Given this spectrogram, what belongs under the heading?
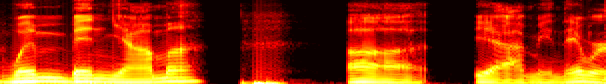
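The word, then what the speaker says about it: Wembanyama: Wimbenyama. What? Wimbenyama. Wimbenyama.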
